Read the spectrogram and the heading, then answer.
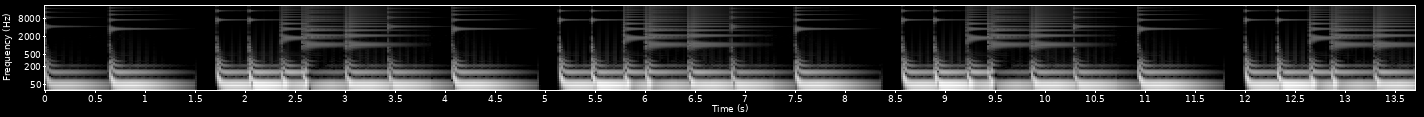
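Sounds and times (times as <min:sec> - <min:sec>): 
big bass loop: 0:00.0 - 0:13.6.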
